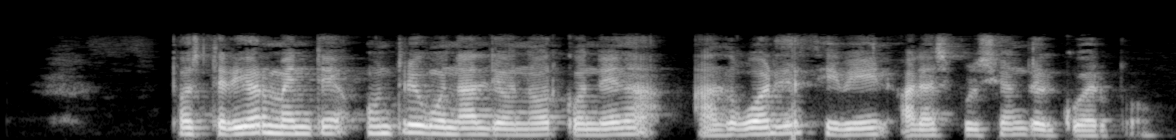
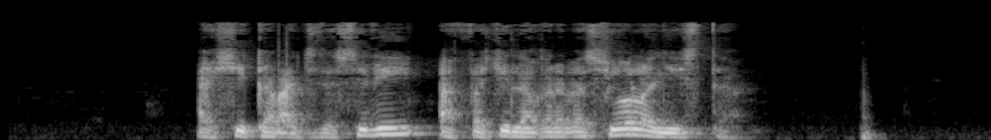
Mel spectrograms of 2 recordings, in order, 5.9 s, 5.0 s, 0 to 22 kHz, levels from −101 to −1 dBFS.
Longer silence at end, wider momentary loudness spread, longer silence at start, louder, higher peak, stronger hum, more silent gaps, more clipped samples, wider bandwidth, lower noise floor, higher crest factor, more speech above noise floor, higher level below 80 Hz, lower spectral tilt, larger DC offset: second, 0.15 s vs 0.6 s; about the same, 9 LU vs 9 LU; about the same, 0.9 s vs 1 s; first, -17 LUFS vs -27 LUFS; first, -2 dBFS vs -12 dBFS; neither; neither; neither; second, 7.8 kHz vs 11.5 kHz; second, -64 dBFS vs -85 dBFS; about the same, 16 dB vs 18 dB; second, 47 dB vs 58 dB; about the same, -56 dBFS vs -58 dBFS; about the same, -6.5 dB/octave vs -6 dB/octave; neither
